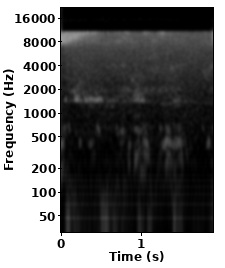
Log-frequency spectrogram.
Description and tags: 262827 beachman maybe-thats-it Cleaned
paranormal, anomaly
